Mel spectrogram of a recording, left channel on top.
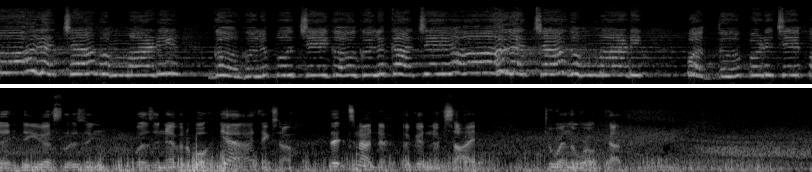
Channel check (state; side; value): different; both; correlation -0.01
